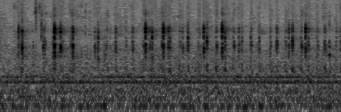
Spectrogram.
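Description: Computer keyboard keys tapped in a quick, irregular run of faint clicks, about five a second, over a faint steady hum.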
